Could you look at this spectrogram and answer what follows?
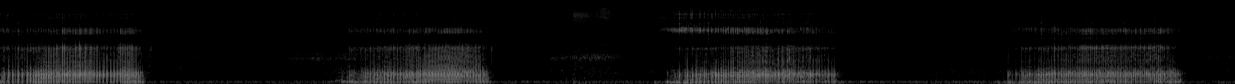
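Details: Loud, rough snores on each in-breath, about 20 breaths a minute, with quiet pauses between: ordinary snoring.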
